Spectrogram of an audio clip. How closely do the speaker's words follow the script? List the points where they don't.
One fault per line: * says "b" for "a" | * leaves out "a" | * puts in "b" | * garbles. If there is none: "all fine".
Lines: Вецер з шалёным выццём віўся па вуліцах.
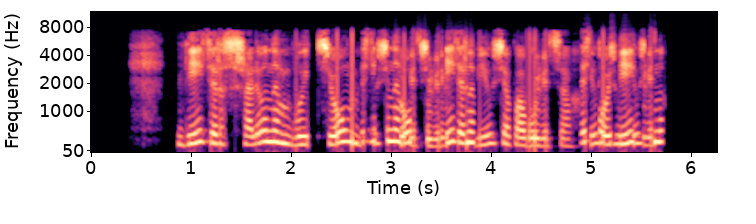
* garbles
* garbles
